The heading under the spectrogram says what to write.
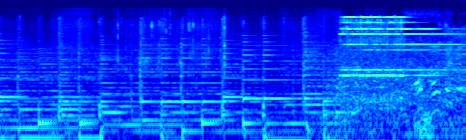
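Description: A telephone rings with a loud, repeating electronic melody for several seconds, then gives way to a noisier, hissing passage with high steady tones near the end.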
